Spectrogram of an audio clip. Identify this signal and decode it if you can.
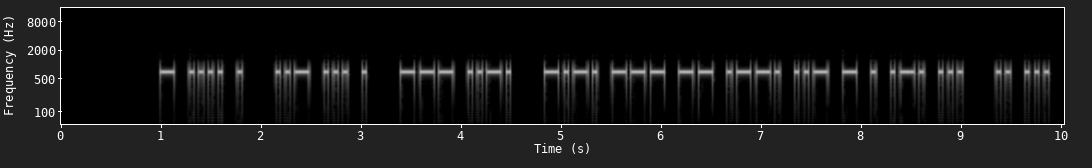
Morse code, heard as a keyed tone, about 25 wpm, 700 Hz. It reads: THE USE OF COMPUTERS IS
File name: practice / 25wpm / Sentences with 3-Word Phrases - 25wpm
